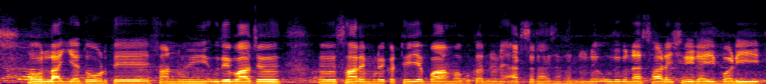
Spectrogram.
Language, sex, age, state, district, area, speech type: Dogri, male, 18-30, Jammu and Kashmir, Kathua, rural, spontaneous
